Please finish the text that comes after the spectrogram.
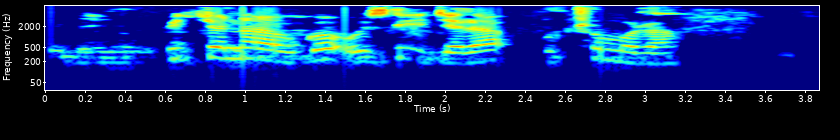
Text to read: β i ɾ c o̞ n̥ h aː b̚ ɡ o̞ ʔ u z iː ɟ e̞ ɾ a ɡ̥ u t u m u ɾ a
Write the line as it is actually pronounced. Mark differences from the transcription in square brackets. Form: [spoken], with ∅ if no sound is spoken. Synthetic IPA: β i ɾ c o̞ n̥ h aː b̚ ɡ o̞ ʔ u z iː ɟ e̞ ɾ a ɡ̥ u [t͡ʃ] u m u ɾ a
